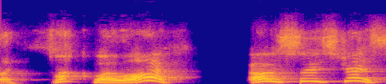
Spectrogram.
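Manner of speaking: high, tearful voice on the verge of crying. Recalling a stressful search for vapes, the speaker is starting to cry. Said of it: "I'm starting to cry now thinking about it".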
